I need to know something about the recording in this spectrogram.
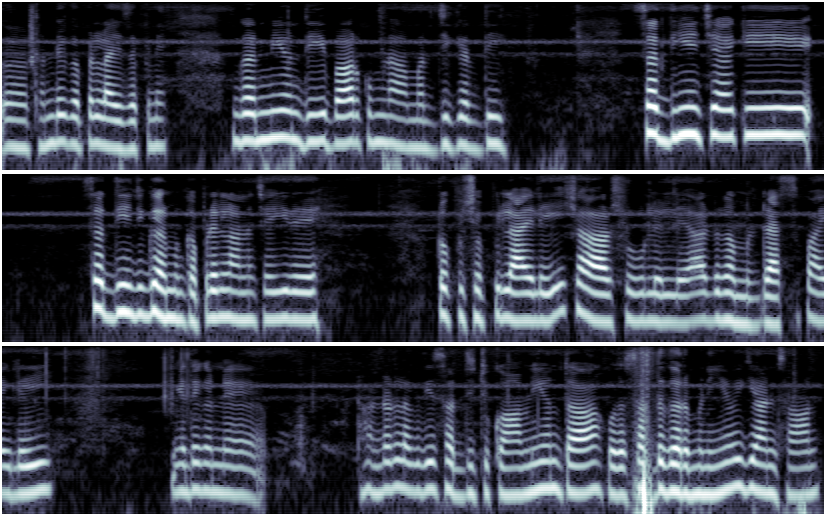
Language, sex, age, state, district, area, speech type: Dogri, female, 30-45, Jammu and Kashmir, Reasi, rural, spontaneous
